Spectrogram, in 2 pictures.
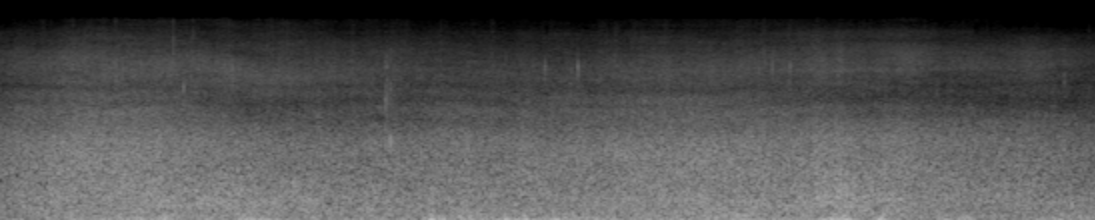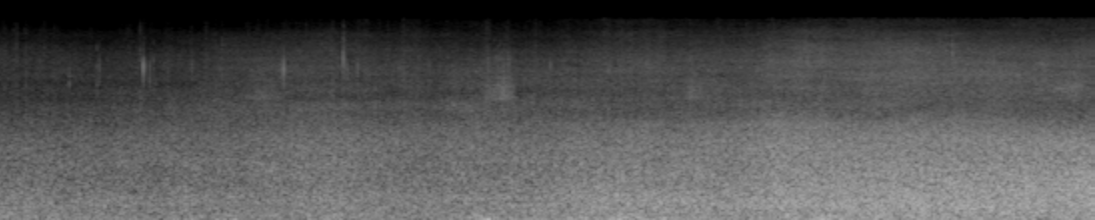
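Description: Ocean waves roll onto the beach at Pacifica on an evening outing, a steady broad surf roar that holds for the whole stretch, mixed with wind buffeting the microphone and no talking.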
